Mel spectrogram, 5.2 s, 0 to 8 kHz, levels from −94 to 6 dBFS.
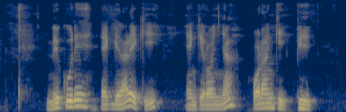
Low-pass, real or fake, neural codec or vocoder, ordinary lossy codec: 7.2 kHz; real; none; none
